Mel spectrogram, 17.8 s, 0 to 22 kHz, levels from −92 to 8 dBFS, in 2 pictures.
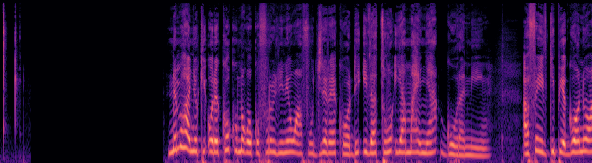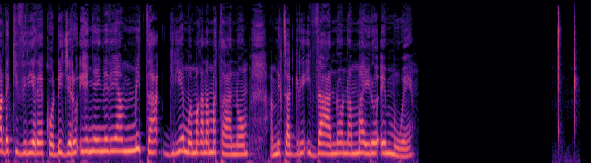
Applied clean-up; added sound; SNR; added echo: none; none; none; none.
